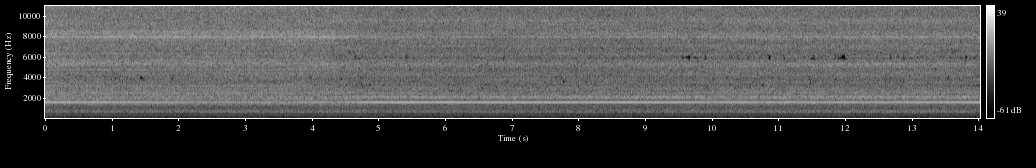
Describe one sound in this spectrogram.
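A heat gun blows with a steady whooshing hiss.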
